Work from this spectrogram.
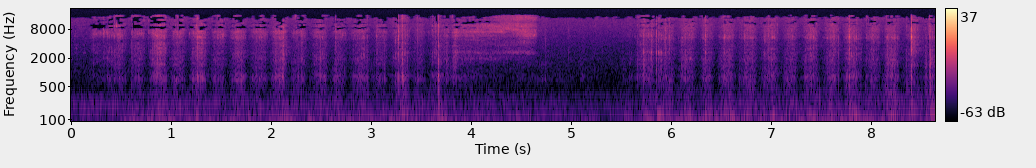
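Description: A wooden fine-tooth comb is dragged repeatedly through the long, straight synthetic blonde hair of a mannequin training head near the parting, while fingertips hold the strands. The result is a steady run of soft, scratchy combing strokes over a low rumble, with a brief quieter lull in the middle before the strokes resume.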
